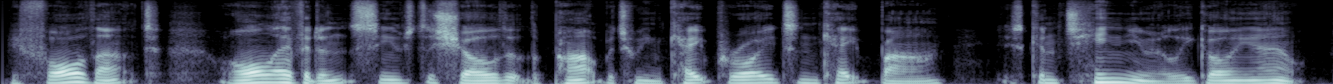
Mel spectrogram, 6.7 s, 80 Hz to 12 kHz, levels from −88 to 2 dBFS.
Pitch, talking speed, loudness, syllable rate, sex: 125 Hz, 180 wpm, -17 LUFS, 5.0 syllables/s, male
